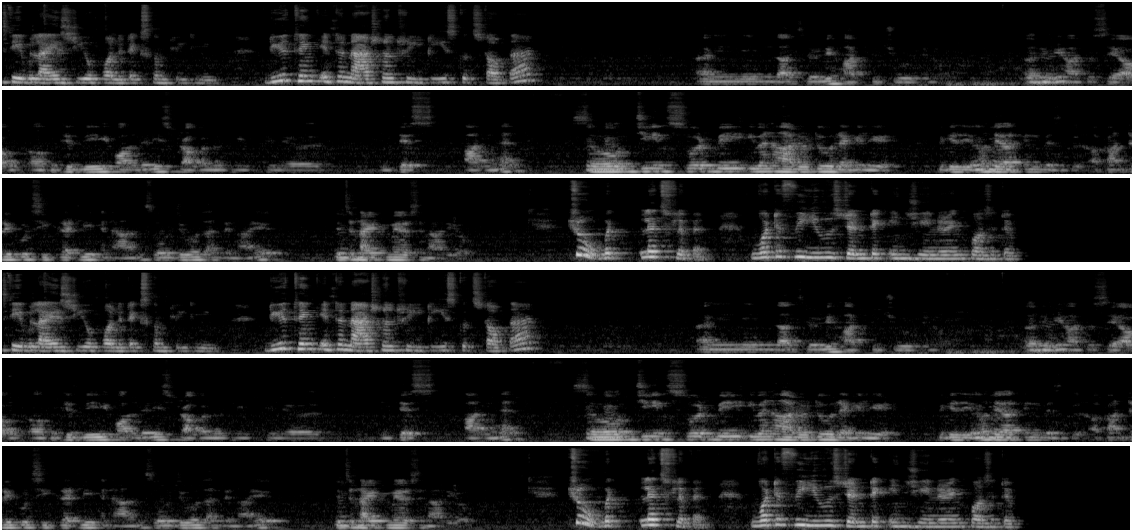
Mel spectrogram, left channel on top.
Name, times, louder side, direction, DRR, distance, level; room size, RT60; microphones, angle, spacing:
voice 1, 0.0-5.4 10.2-10.6 17.1-17.5 21.0-21.3 25.9-26.3 27.9-32.7, equal, 10° right, 0.8 m, -27 dB
voice 2, 6.9-9.3 10.2-10.8 11.1-14.5 15.1-15.6 15.9-16.5 17.0-20.2 20.7-25.4 25.9-27.3, equal, 10° left, 1.1 m, -31 dB
4.3 x 2.5 x 4.7 m
head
